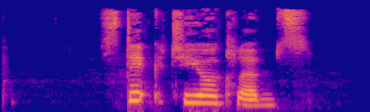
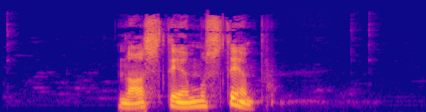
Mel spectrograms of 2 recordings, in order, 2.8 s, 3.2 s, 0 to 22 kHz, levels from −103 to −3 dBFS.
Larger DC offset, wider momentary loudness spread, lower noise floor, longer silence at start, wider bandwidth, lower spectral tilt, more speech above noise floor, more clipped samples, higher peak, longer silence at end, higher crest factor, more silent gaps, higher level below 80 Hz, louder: neither; about the same, 6 LU vs 6 LU; first, -87 dBFS vs -76 dBFS; about the same, 0.8 s vs 0.9 s; first, 16.5 kHz vs 14.5 kHz; second, -2.5 dB/octave vs -4 dB/octave; about the same, 57 dB vs 55 dB; neither; second, -12 dBFS vs -4 dBFS; second, 0.5 s vs 1.3 s; about the same, 20 dB vs 22 dB; neither; second, -74 dBFS vs -66 dBFS; second, -29 LUFS vs -22 LUFS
